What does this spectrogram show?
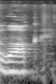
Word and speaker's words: walk: डा, जैसे WALK इसे पढ़ते हैं वॉक, यहाँ पे L हमारा साइलेंट रहता है, L का उच्चारण नहीं करते, और आखिरी में ED, तो मीनिंग बनी वॉक्ड, वॉक्ड, वॉक्ड का मतलब टहला।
